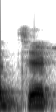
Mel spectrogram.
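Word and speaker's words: Djet: लेकिन इसकी स्पेलिंग बनेगी डी जे ई टी बनेगी जिसमें डी साइलेंट रखेंगे। तो इसका प्रोनाउंसिएशन होगा जेट होगा।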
